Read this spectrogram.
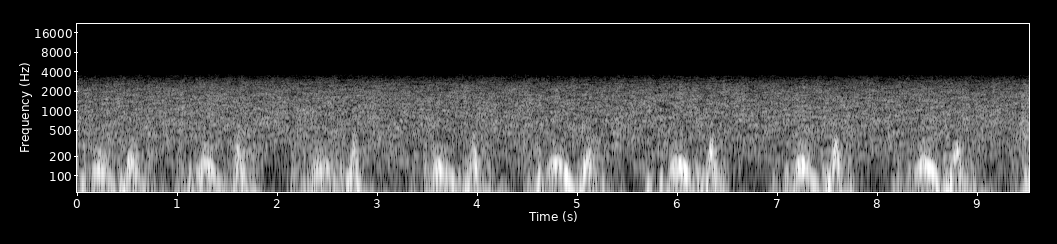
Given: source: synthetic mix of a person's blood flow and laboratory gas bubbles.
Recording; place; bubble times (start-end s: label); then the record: Doppler ultrasound of blood flow; precordium
no bubbles
From the record:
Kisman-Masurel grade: 000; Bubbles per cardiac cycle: 0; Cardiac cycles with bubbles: 0%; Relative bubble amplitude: no bubbles discernible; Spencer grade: 0 (complete lack of bubble signals)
